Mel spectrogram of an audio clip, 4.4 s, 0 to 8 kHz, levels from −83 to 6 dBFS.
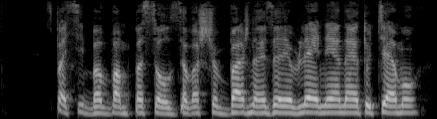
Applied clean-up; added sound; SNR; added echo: none; none; none; none.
